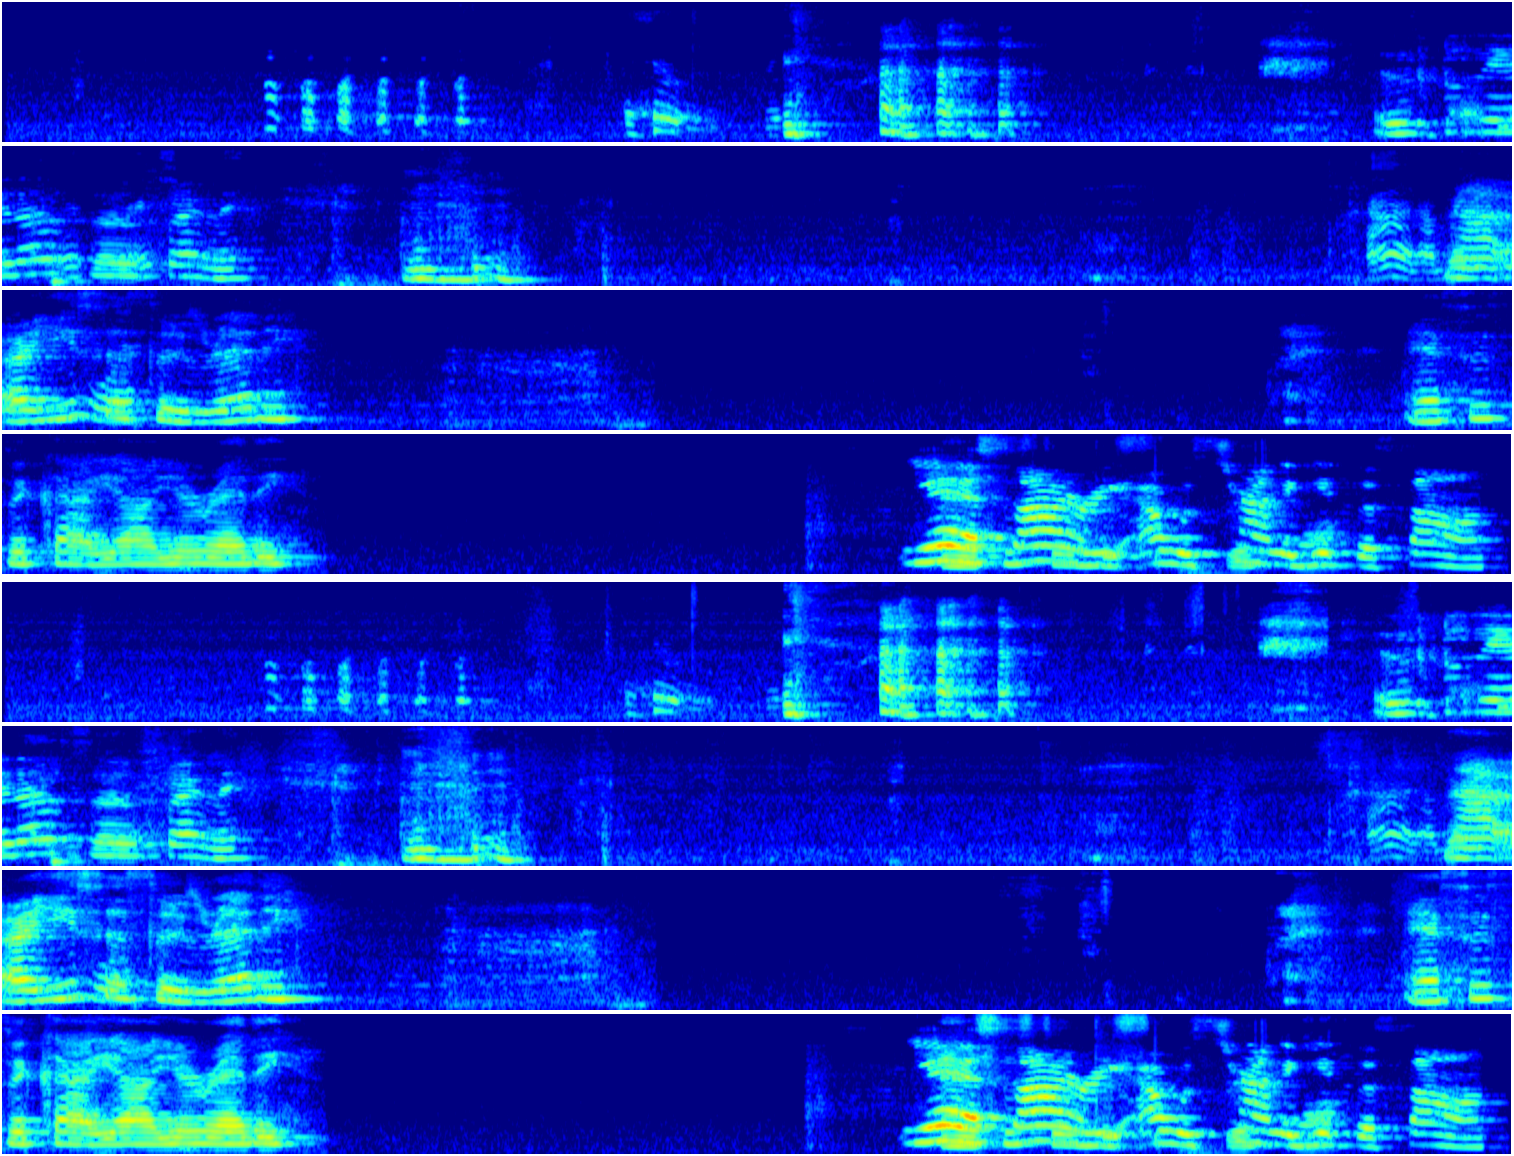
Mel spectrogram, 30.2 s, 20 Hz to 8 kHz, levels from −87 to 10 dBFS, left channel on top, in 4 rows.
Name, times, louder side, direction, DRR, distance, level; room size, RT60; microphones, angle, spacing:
voice 1, 1.3-2.4 3.1-3.9 7.2-8.6 14.4-15.8, left 4 dB, 85° left, 1.5 m, -48 dB
voice 2, 4.4-5.2 5.9-6.0 6.3-10.2 13.0-13.2 14.2-14.4 14.8-16.7 17.3-18.3 21.5-21.7 22.1-24.2 27.3-28.2 28.8-29.4, right 4 dB, 80° right, 0.8 m, -37 dB
voice 3, 27.1-30.1, right 2 dB, 15° right, 0.8 m, -30 dB
17.0 x 16.5 x 4.0 m
head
